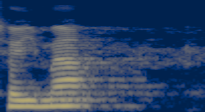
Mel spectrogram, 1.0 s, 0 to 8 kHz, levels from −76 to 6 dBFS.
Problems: constant background noise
